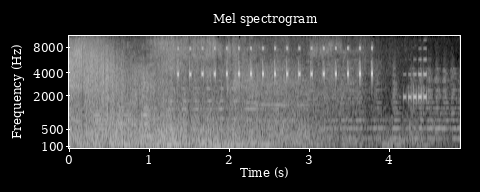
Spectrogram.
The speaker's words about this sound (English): The blast exploded into Reliant.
